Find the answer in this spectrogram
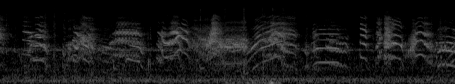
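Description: A flock of birds calling in a tree: many short, overlapping chirping calls that rise and fall in pitch, keeping up a steady chatter.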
